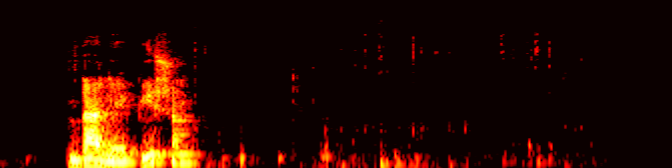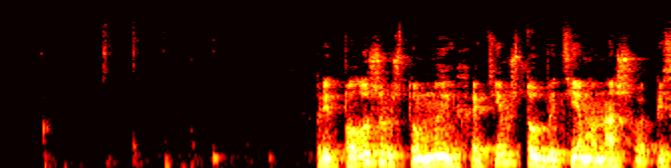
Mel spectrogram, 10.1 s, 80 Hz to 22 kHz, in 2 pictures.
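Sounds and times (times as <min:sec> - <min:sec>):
faint keyboard typing: 0:01.3 - 0:07.3.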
